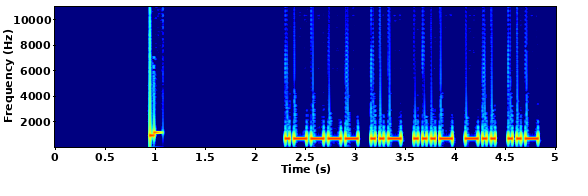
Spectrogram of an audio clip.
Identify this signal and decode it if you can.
Morse code, heard as a keyed tone, about 28 wpm, 700 Hz. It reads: 1UVDU
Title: Five Challenging Letter-Number Combinations 28wpm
